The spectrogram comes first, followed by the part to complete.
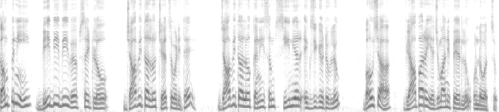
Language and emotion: Telugu, neutral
